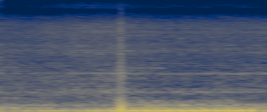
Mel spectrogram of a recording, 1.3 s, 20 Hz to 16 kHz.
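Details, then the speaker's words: 2002 Chevy Silverado 2500 HD 4WD, 6.0 Vortec V8, after alternator replacement for bearing noise: deep, smooth idle with no whine or grinding from the front of the engine; charging side sounds quiet and healthy. "I might pick up a belt just in case if I ever throw that one, but sounds way better than that old one."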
